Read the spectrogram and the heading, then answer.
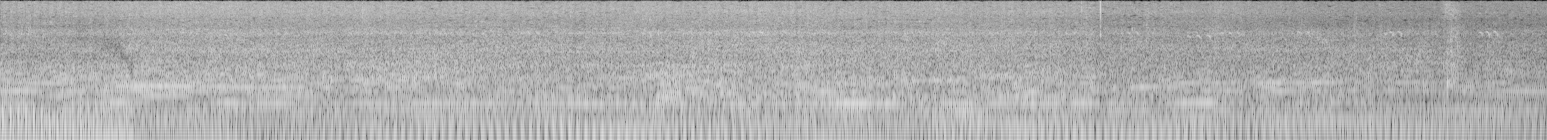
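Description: A lawn mower engine runs steadily, a loud, continuous droning hum with a buzzy, rattling texture that holds constant throughout without pauses or voices.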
